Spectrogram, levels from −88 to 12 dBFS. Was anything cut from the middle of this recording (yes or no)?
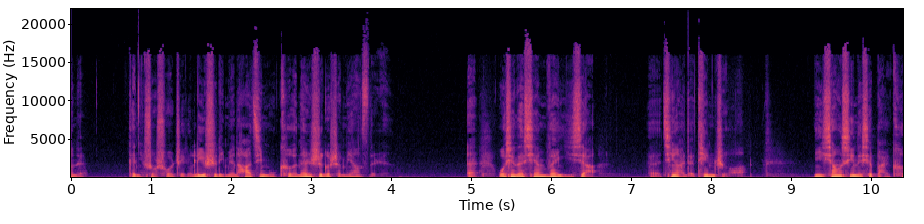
no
